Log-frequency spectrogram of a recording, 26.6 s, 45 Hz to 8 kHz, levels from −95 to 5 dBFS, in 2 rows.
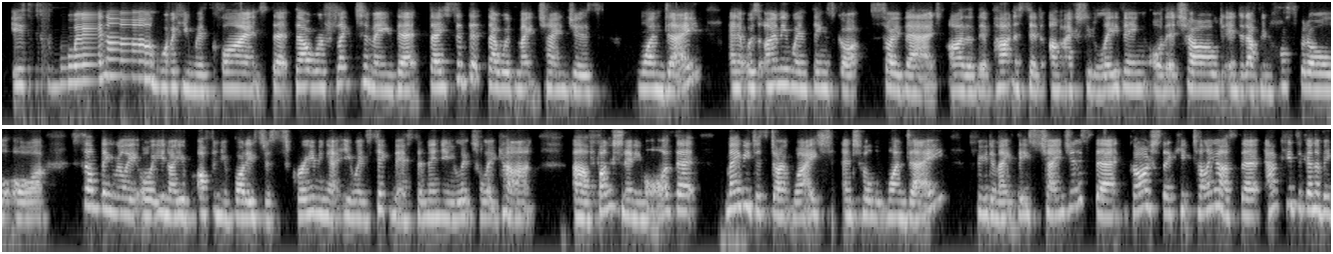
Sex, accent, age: female, Australian, 30-49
